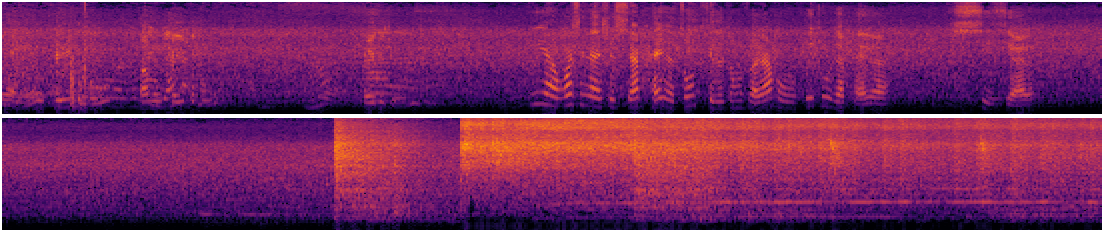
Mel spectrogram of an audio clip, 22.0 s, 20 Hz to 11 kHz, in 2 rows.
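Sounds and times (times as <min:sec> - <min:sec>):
loud air blast: 0:14.3 - 0:22.0
compressed air hissing: 0:15.6 - 0:22.0.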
